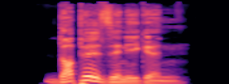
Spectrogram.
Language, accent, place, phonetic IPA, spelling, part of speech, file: German, Germany, Berlin, [ˈdɔpl̩ˌzɪnɪɡn̩], doppelsinnigen, adjective, De-doppelsinnigen.ogg
- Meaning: inflection of doppelsinnig: 1. strong genitive masculine/neuter singular 2. weak/mixed genitive/dative all-gender singular 3. strong/weak/mixed accusative masculine singular 4. strong dative plural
